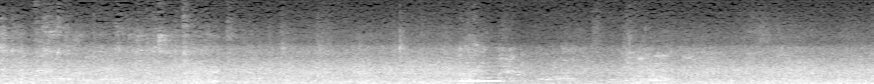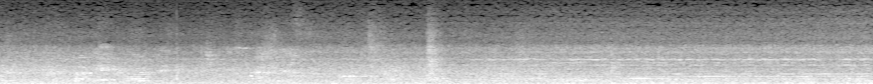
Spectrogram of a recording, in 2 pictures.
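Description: A steady machinery hum fills an enclosed space.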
